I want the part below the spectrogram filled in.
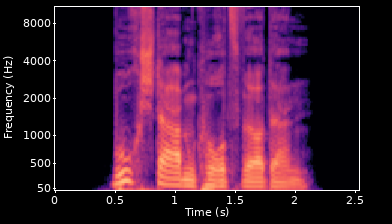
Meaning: dative plural of Buchstabenkurzwort
- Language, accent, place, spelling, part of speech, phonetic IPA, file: German, Germany, Berlin, Buchstabenkurzwörtern, noun, [ˈbuːxʃtaːbn̩ˌkʊʁt͡svœʁtɐn], De-Buchstabenkurzwörtern.ogg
